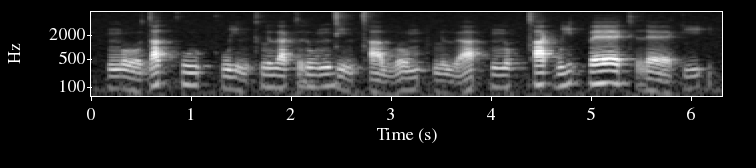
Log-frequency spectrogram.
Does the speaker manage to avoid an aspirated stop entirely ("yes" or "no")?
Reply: no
